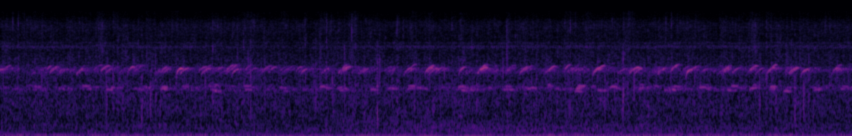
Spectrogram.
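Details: Coqui frogs calling together in a Hawaiian tropical rain shower on the Big Island; bright rising chirps repeat in uneven runs from many frogs, backed by rainfall, occasional drop ticks and steady low noise.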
